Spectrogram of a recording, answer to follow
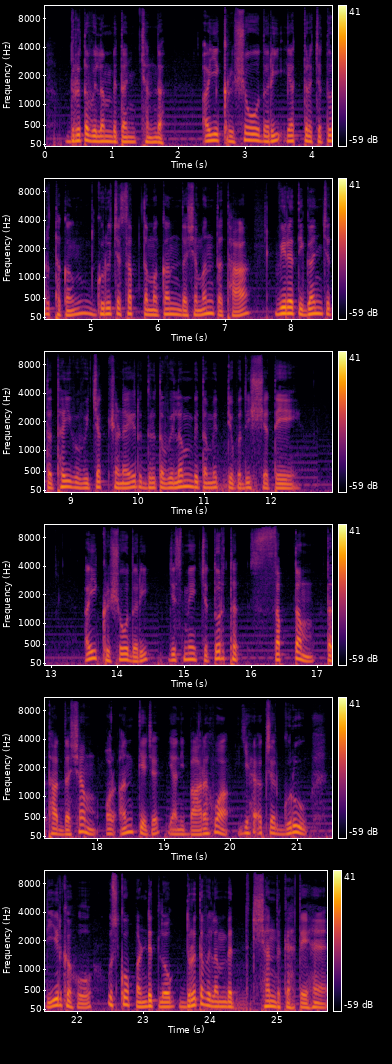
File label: drutavilambita, Sanskrit metres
